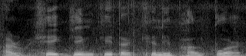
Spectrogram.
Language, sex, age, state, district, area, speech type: Assamese, male, 18-30, Assam, Nagaon, rural, spontaneous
